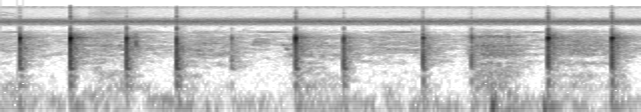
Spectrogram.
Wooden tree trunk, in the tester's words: kalau suaranya padat bisa itu sangat kuat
